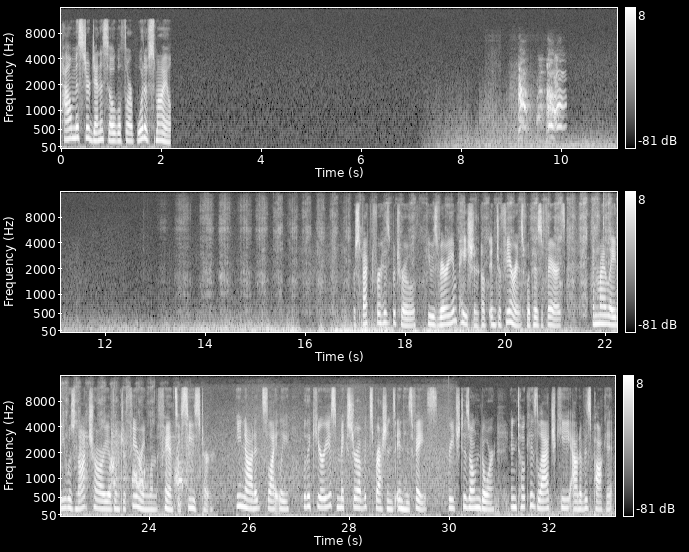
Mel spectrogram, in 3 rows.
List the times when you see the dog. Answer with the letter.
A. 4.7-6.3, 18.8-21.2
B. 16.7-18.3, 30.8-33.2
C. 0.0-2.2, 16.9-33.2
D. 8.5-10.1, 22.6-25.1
D.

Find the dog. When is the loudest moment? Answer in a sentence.
The volume of the dog peaks at 10 seconds.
